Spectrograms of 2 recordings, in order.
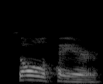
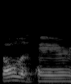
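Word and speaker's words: Soltaire: Soul tear. Two words, two syllables. S O L T A I R E. Don't forget to use the promo code soul pair. It is not solitire. It's not that card game. Remove the eye.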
